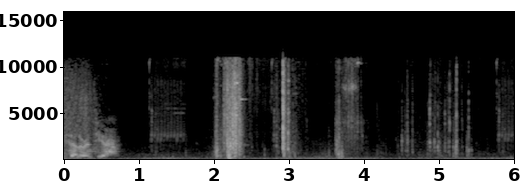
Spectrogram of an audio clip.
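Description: A weapon clanks as it is picked up.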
